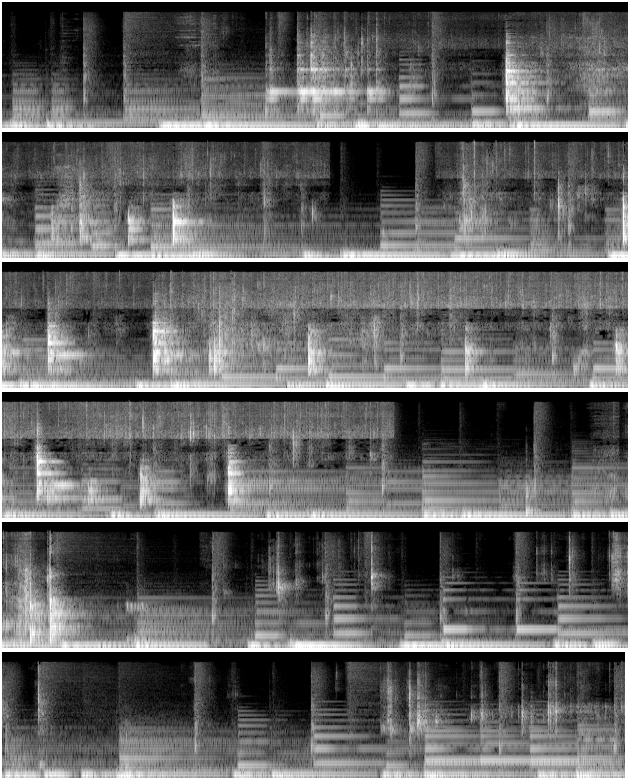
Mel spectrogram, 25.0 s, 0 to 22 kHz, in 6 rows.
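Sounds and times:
background music: 0.0s - 25.0s
wooden spatula stirring: 1.8s - 6.3s, 7.1s - 15.2s
onions sizzling in a frying pan: 2.0s - 6.4s, 7.1s - 15.2s.

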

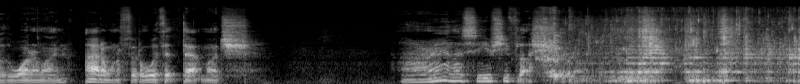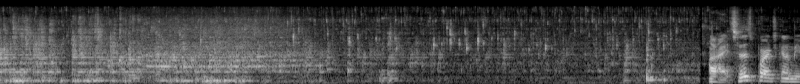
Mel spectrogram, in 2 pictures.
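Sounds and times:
toilet flushing: 5.3s - 15.2s.

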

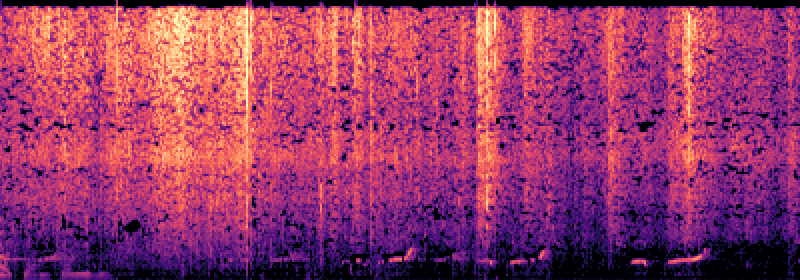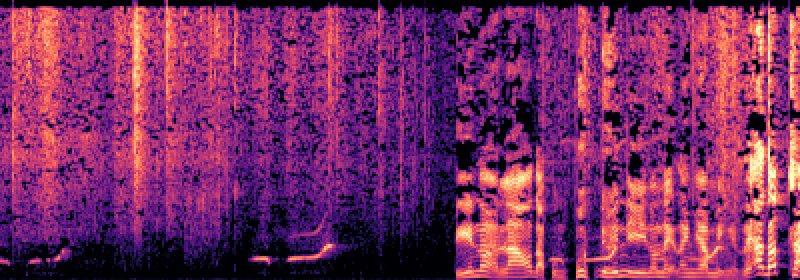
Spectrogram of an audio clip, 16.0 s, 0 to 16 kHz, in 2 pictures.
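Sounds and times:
footsteps in dry leaves: 0.0s - 12.5s.

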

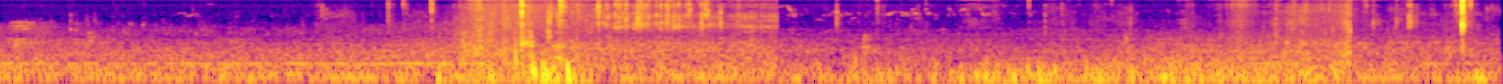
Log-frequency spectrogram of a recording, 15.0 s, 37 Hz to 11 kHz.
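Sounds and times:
fishing rod and reel rustling: 3.9s - 7.8s.

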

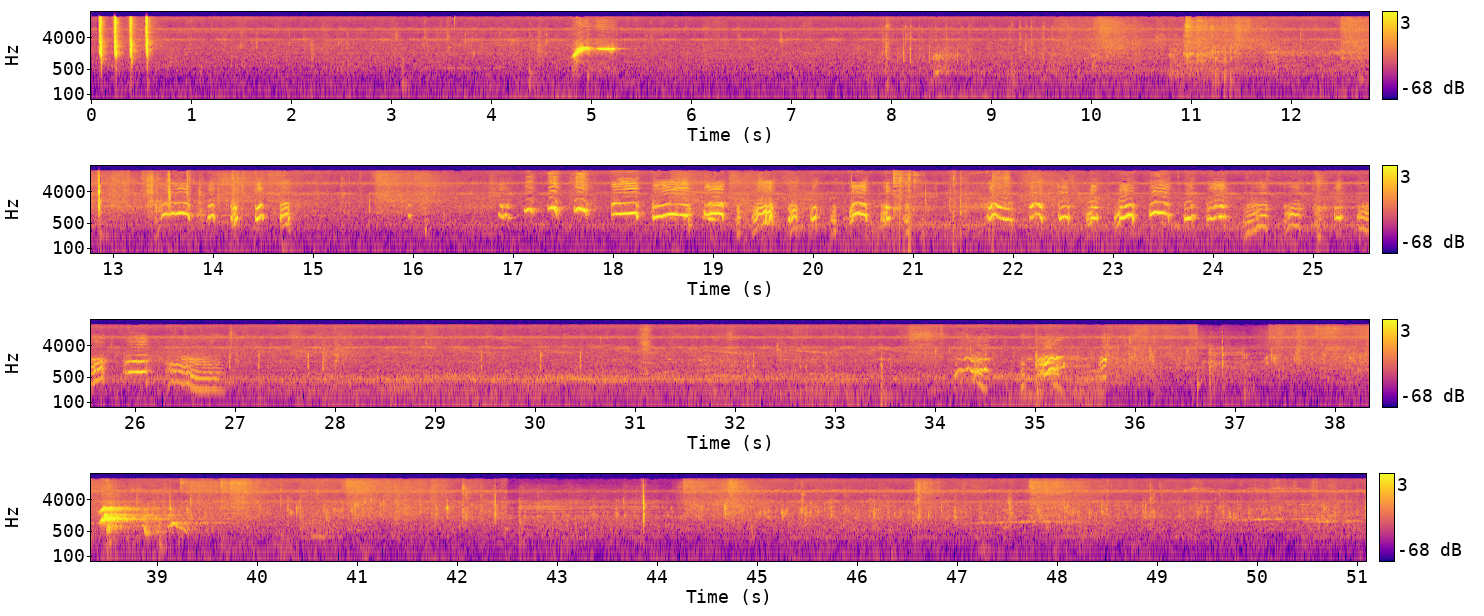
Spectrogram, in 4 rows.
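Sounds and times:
puppies whimpering and whining: 13.3s - 14.9s, 16.8s - 27.0s, 33.9s - 35.9s
puppy yelp: 13.4s - 14.8s, 16.8s - 21.0s, 21.7s - 26.9s, 34.2s - 35.8s.

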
